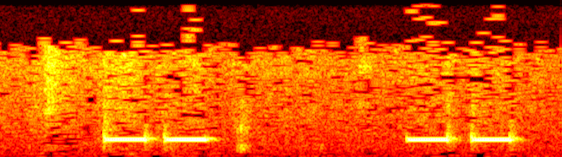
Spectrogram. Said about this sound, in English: This man is calling his phone.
